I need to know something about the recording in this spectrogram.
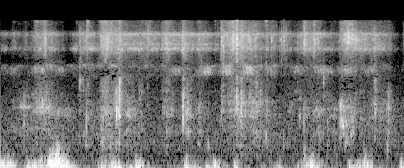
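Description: Footsteps walking over grass and soft ground, irregular low thumps with rustling from the handheld camera.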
